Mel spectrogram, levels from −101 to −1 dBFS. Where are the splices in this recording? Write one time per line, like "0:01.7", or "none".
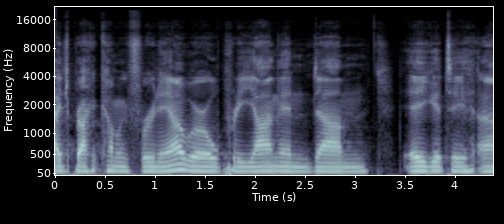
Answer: none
